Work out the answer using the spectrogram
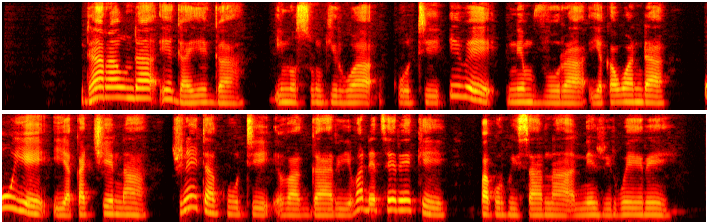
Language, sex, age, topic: Ndau, female, 25-35, health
